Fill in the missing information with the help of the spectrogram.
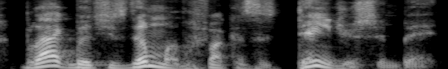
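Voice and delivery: normal talking voice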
